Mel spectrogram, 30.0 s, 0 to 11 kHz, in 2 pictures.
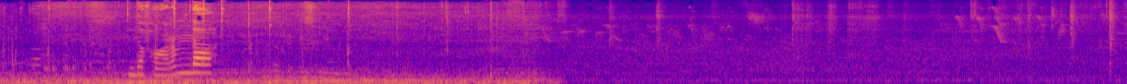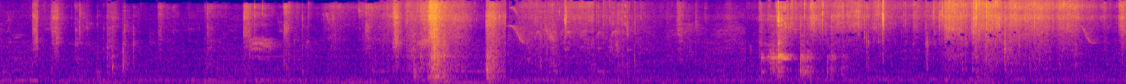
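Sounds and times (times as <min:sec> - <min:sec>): birds calling and chirping: 0:05.9 - 0:11.4, 0:17.2 - 0:20.7, 0:21.8 - 0:25.0, 0:27.7 - 0:30.0.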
